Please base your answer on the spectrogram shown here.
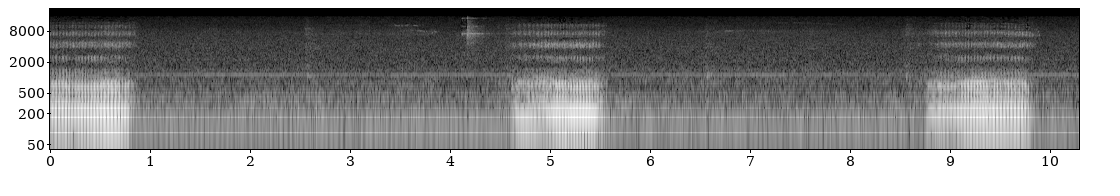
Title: Snoring pug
